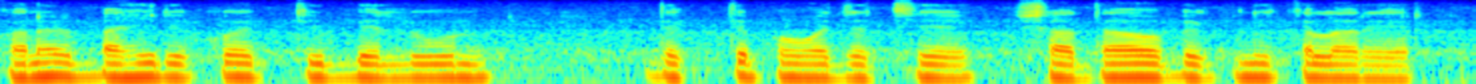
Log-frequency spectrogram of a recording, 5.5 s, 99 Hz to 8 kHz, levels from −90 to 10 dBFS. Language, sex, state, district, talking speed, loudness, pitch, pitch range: Bengali, male, Assam, Hailakandi, 110 wpm, -17 LUFS, 145 Hz, 140-145 Hz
